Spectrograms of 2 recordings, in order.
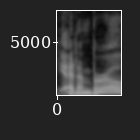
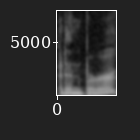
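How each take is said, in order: First: The ending sounds like 'borough'. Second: The ending sounds like 'burg'. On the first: The speaker calls it right. "this scale is from Great Britain, so it's pronounced like Edinburgh" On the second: The speaker calls it wrong. "versus Edinburgh"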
